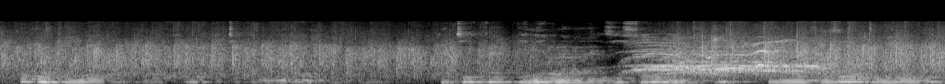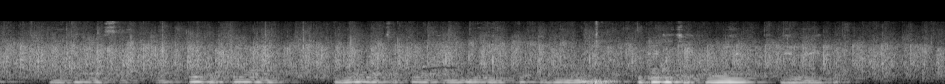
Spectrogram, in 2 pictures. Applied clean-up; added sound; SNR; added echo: none; Applause / Cheering; -2 dB; reverberation time 0.7 s.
